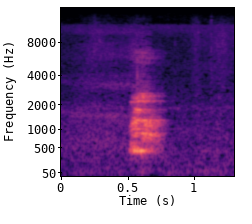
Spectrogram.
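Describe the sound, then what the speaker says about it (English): A single short, sharp dog bark, close and fairly loud, standing alone against a quiet room background. "Which dog is that?"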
